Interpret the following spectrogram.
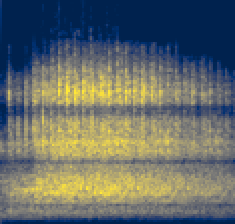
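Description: A fast rattling roll that comes in suddenly and fades away over about two seconds: a dramatic sound effect laid over a reaction shot.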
